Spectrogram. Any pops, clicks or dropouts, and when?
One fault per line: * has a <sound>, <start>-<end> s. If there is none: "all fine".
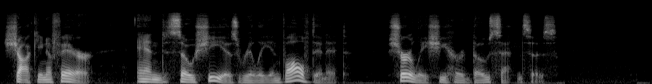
all fine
